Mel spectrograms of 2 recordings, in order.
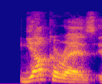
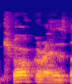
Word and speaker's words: Gyökeres: On 66 minutes, Victor Gyökeres is apparently the correct pronunciation. I've been calling him Kyorkarez the whole time.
